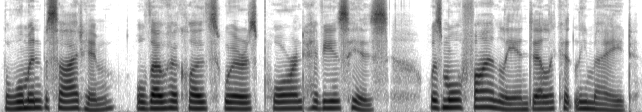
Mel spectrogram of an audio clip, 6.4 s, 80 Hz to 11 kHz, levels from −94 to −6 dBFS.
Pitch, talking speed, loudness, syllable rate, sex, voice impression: 190 Hz, 185 wpm, -18 LUFS, 5.7 syllables/s, female, very feminine, slightly young, slightly thin, relaxed, slightly weak, slightly dark, soft, slightly clear, slightly fluent, cute, intellectual, slightly refreshing, sincere, calm, very friendly, very reassuring, slightly unique, elegant, slightly wild, sweet, lively, kind, slightly intense, slightly sharp, light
